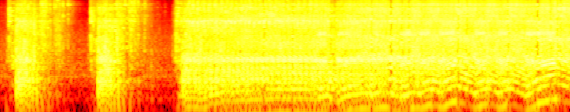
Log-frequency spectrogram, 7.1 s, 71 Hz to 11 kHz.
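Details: Chainsaw started after sitting 4 or 5 years, fuel lines replaced, choke off: catches after two pulls and settles into a slow, slightly loping, wavering idle; idle speed set too low before carburetor tuning.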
